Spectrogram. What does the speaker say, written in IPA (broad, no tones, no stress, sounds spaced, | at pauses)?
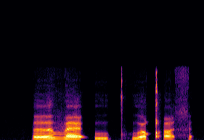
ɜ v æ ʔ u kʰ u qʼ ɐ s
